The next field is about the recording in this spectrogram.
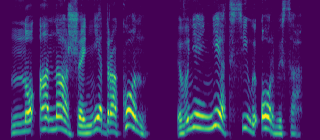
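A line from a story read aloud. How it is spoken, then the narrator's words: Girl's exclamation. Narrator (Russian): воскликнула девушка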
